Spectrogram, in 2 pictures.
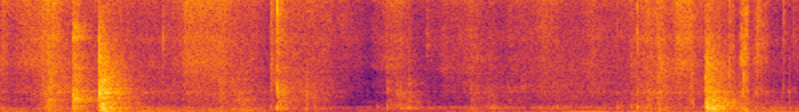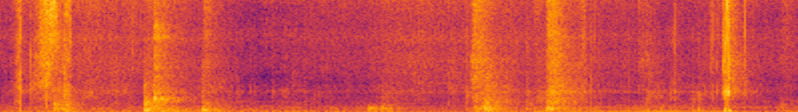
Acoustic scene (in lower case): elevator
